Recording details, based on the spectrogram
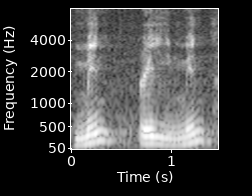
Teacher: من میں نون ساکن کے بعد عین حرف حلقی ہے، تو یہاں نون ساکن کو اظہار کے ساتھ پڑھیں گے، غنہ یا اخفا نہیں کیا جائے گا۔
